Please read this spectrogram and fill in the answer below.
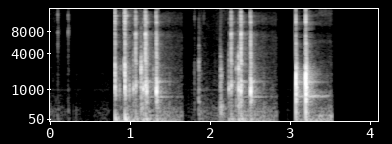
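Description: Faint clicking of a computer keyboard and mouse in three short bursts: about a second in, around two and a quarter seconds, and just after three seconds.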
